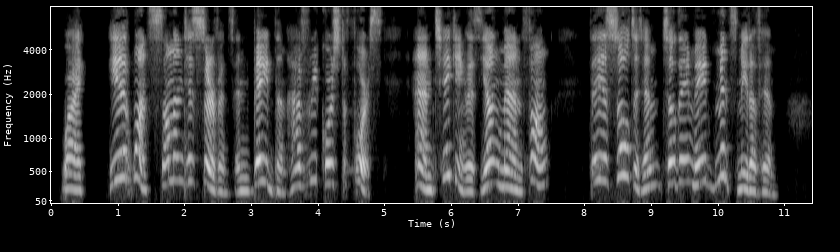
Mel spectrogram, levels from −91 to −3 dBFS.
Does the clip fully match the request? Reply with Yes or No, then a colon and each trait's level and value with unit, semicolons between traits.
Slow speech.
No: average, 150 wpm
